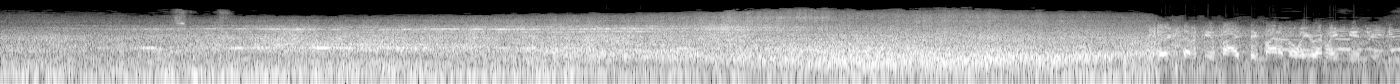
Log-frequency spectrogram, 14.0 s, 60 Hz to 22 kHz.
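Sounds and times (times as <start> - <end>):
jet engines roaring: 0.0 - 14.0
faint high whine: 0.5 - 6.8.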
